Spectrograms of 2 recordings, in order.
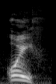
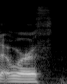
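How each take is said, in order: First: The word sounds like 'oith' in a Brooklyn accent. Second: The word sounds like 'earth' in a plain accent. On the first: This is how the creator reportedly said it. "like a city slicker, you know, like Midwestern Chicago or or Cleveland or even uh, uh, Brooklyn accent" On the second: This is how the speaker usually says it. "I always said Earth"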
